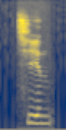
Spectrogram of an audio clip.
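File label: "qin", Chinese, tone 1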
